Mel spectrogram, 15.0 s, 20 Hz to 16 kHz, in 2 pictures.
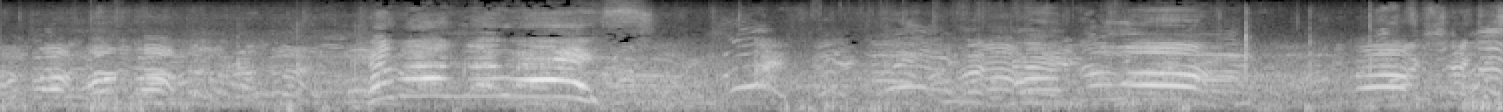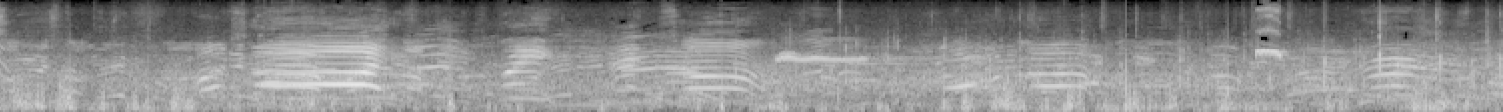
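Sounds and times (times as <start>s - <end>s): people shouting across a pitch: 0.0s - 15.0s.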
